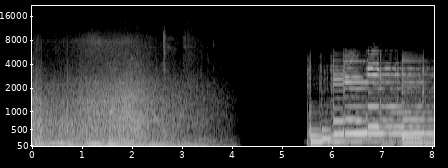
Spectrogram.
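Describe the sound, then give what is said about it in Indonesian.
A school bus arriving, its engine rumbling with a steady low drone and broad hiss for about four seconds, then fading to silence; tonal music starts after a short pause. “Eh, bis sekolahnya udah dateng tuh.”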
